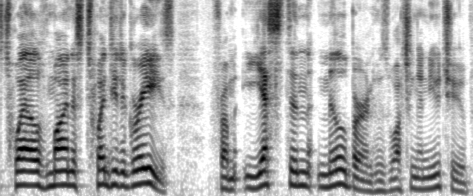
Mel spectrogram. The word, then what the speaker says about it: Llestyn: Let us know, Yeston. It's spelled LLESTYN. – Yeston, yeah.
